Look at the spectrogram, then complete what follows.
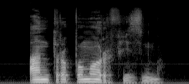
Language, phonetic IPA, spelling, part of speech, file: Polish, [ˌãntrɔpɔ̃ˈmɔrfʲism̥], antropomorfizm, noun, Pl-antropomorfizm.ogg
